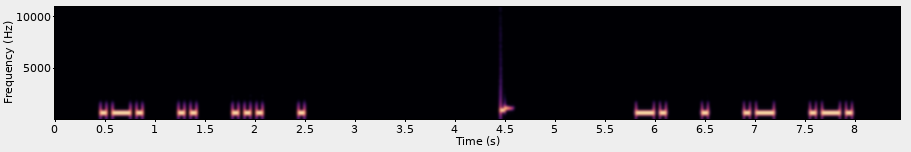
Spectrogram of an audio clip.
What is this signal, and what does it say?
Morse code, heard as a keyed tone, about 20 wpm, spaced as for 15 wpm, 700 Hz. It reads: RISE NEAR
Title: 061 Lesson 11f - Letter h - Words 20wpm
